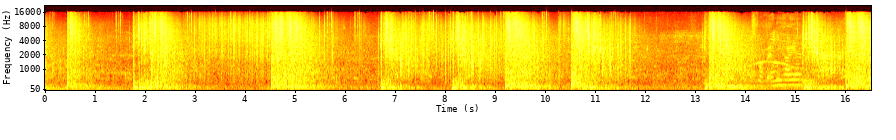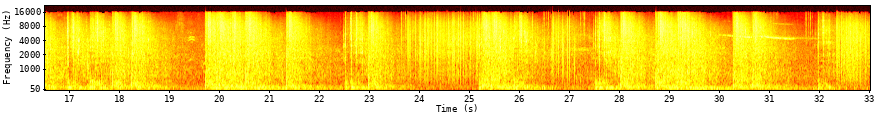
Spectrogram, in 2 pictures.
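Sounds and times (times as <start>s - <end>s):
fireworks booming and crackling: 0.0s - 33.0s
high firework whistle: 26.0s - 28.1s, 28.9s - 33.0s.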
